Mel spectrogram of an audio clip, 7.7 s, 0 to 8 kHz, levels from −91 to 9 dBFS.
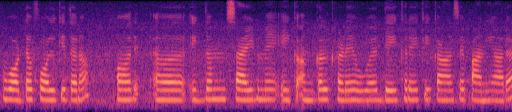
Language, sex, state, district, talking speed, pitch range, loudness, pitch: Hindi, female, Gujarat, Valsad, 165 wpm, 225-235 Hz, -17 LUFS, 230 Hz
